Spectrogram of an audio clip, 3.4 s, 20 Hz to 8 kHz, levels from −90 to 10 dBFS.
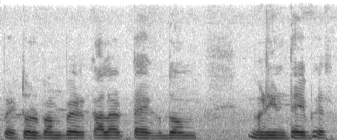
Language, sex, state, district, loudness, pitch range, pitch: Bengali, male, Tripura, West Tripura, -13 LUFS, 155-165 Hz, 160 Hz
